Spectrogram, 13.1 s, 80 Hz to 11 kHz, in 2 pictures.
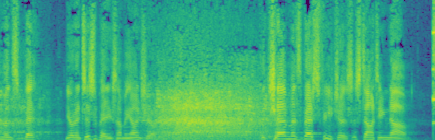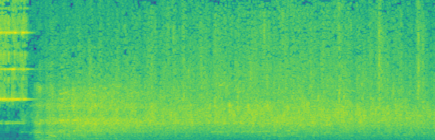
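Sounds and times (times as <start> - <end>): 
studio audience laughter: 0.0 - 1.0, 2.0 - 4.4, 7.0 - 13.0
speech: 0.0 - 2.9, 3.9 - 6.2, 7.0 - 8.0
large studio audience applause: 7.2 - 13.0.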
